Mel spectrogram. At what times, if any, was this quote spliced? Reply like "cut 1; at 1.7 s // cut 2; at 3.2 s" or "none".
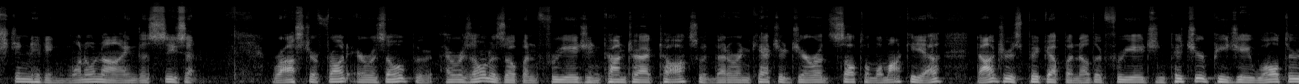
cut 1; at 9.7 s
